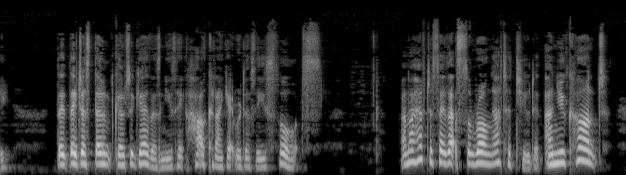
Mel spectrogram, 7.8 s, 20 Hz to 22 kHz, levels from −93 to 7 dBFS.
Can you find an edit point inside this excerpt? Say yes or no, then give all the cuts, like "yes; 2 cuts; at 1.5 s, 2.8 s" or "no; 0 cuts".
yes; 2 cuts; at 2.0 s, 6.7 s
